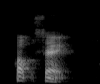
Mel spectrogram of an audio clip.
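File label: "hopsack", Malay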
